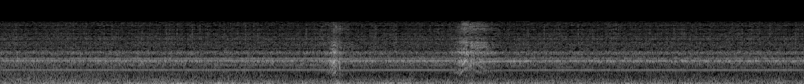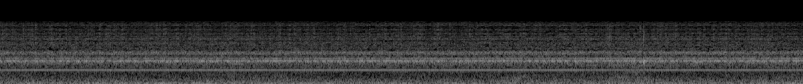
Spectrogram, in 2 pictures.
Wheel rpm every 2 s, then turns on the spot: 0, 0, 0, 0, 0, 0, 0, 0.
none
